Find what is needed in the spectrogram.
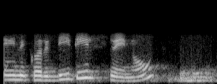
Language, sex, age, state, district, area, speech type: Tamil, female, 18-30, Tamil Nadu, Namakkal, urban, conversation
